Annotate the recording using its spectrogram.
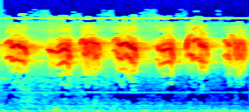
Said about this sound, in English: So at their vineyard on Whidbey Island, Washington, they broadcast the distress calls of birds, like this of a robin, to keep the would-be grape eaters at bay.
